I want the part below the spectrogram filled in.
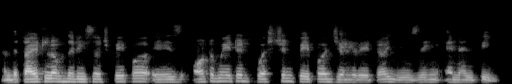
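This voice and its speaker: A man moderating a conference session online, speaking in a polite, formal way with hesitant pauses. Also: medium pitch, flat delivery, dry recording. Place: online video conference call. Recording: dull, dry online meeting audio.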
